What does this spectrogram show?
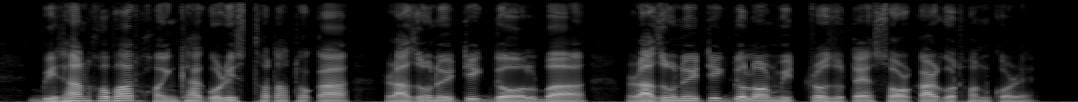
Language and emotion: Assamese, neutral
